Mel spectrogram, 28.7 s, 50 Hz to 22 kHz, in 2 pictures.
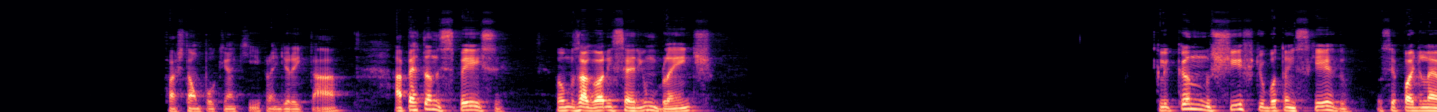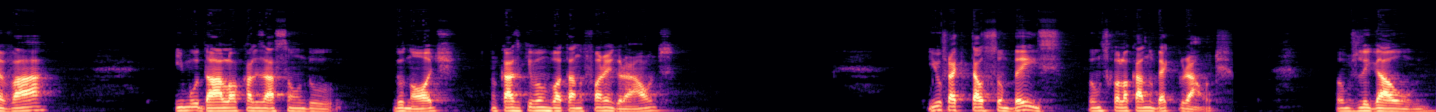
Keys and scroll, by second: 5.9 space.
